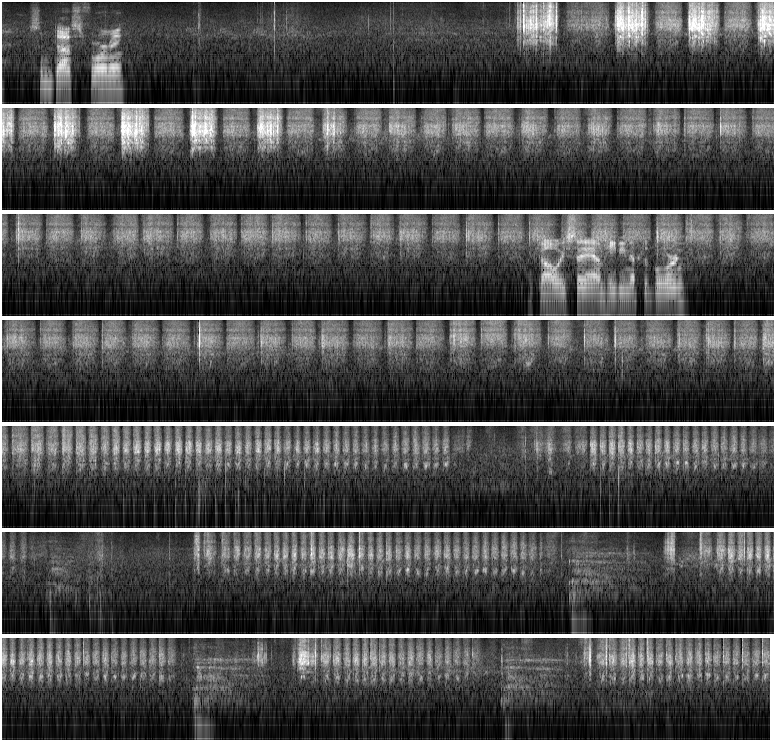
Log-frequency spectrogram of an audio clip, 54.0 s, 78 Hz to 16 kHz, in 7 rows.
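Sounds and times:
wooden spindle rasping on board: 0:05.2 - 0:35.5, 0:36.2 - 0:38.9, 0:45.6 - 0:48.1, 0:52.2 - 0:54.0.

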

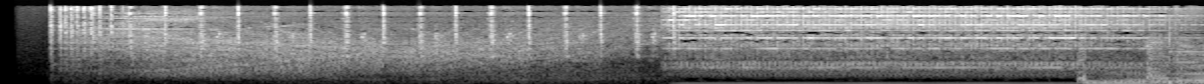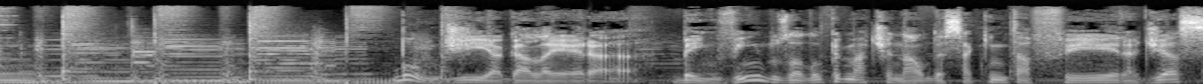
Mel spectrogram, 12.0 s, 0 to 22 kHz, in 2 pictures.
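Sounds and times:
alarm clock bell ringing: 0:03.3 - 0:06.1
guitar music: 0:05.4 - 0:08.3.

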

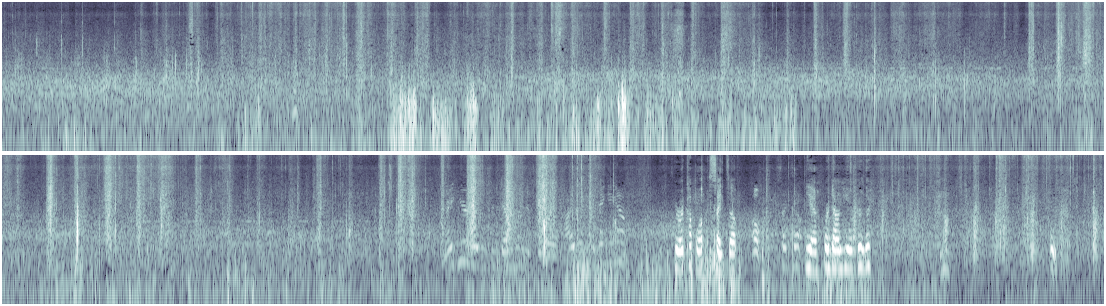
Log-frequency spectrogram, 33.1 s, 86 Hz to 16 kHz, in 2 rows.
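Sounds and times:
footsteps crunching through dry leaves: 0:00.0 - 0:26.2, 0:29.2 - 0:33.0.

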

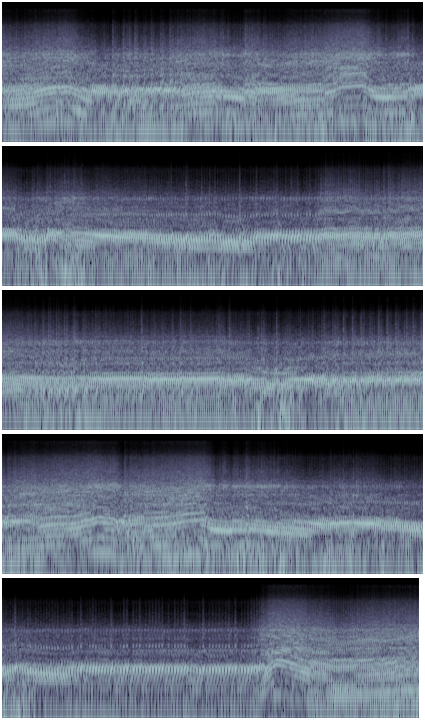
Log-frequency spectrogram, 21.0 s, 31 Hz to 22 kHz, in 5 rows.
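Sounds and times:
two-stroke engine revving: 0:00.0 - 0:21.0.

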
